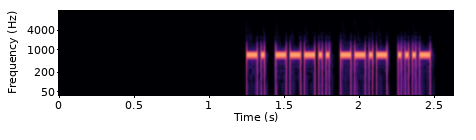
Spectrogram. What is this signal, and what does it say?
Morse code, heard as a keyed tone, about 49 wpm, 700 Hz. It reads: N8QV
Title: USA Call Signs Repeated 2x 50wpm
